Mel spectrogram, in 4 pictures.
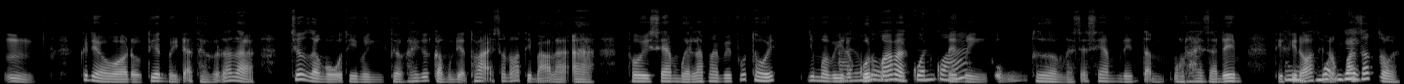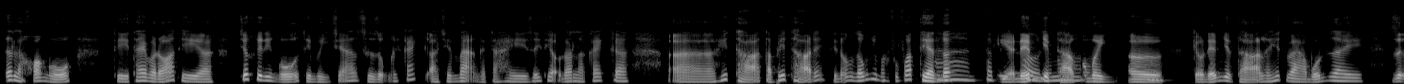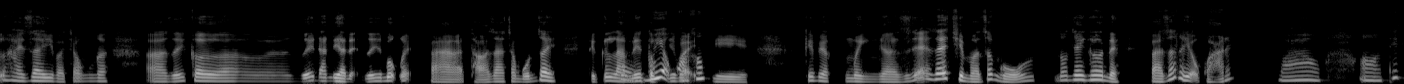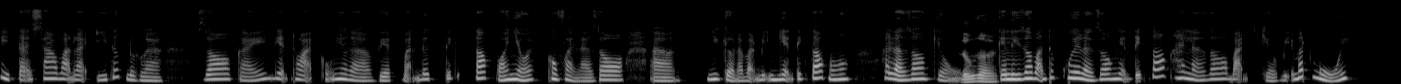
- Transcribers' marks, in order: tapping; "sẽ" said as "dẽ"
- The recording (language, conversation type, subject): Vietnamese, podcast, Bạn có mẹo nào để ngủ ngon mà không bị màn hình ảnh hưởng không?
